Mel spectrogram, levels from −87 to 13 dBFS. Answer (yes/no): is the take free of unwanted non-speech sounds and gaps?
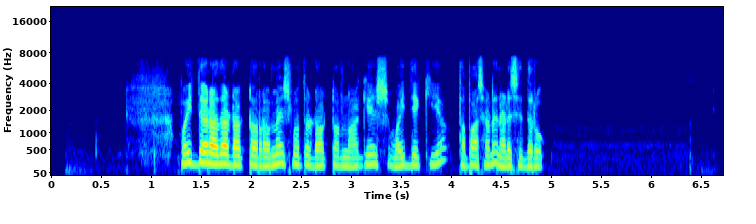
yes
